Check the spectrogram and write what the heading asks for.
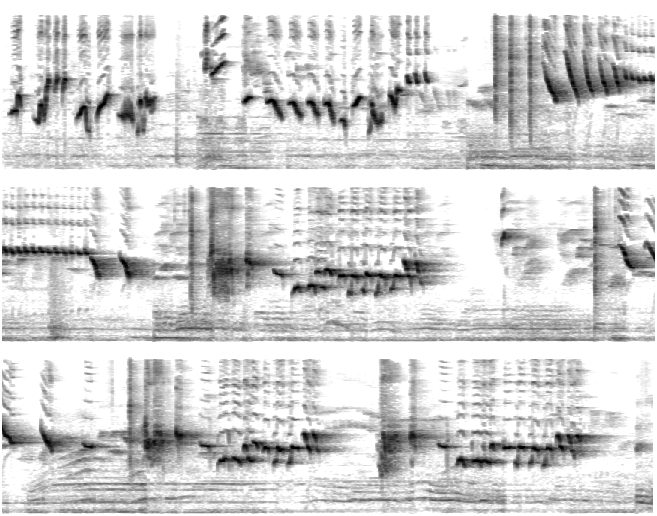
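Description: White-rumped shama singing loudly: phrases of rapid, sweeping whistled notes and quick repeated note series, broken by sharp clicks and brief pauses.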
